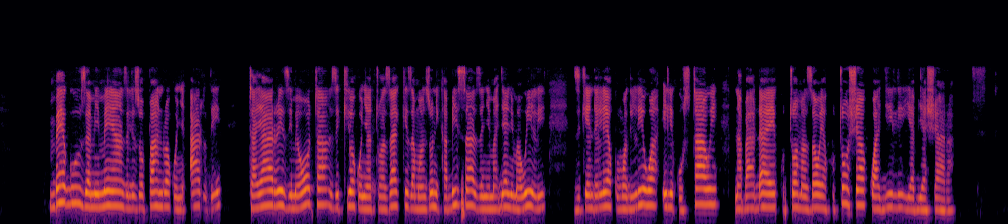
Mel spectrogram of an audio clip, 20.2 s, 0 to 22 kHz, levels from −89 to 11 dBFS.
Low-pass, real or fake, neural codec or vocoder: 7.2 kHz; real; none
